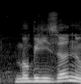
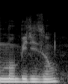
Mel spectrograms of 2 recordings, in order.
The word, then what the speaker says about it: Mobilizon: Mobilizon ou Mobilisant, Les deux Comme vous voulez on prononce ça comme on veut.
